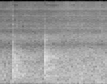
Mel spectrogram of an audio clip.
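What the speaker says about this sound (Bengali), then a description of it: "এখন মশলাটা ভালোভাবে কষাই নেব।" Spice masala of turmeric, chilli powder, salt and garlic frying in a pan for a bhetki fish curry with beans and potato, two quick stirring scrapes over a low sizzle, no talk.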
